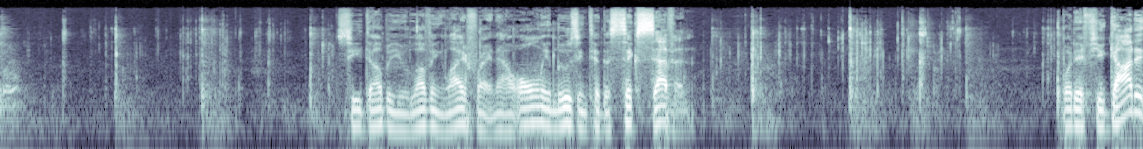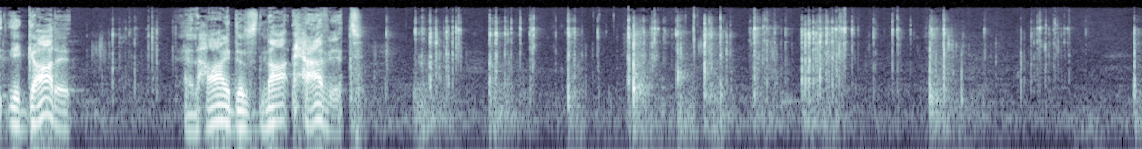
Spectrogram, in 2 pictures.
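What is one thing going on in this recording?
Poker chips click together.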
